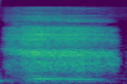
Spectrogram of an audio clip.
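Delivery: quick startled intake of breath; a gasp of sudden realization; sharp gasp. Real, not acted. Mom gasps as she realizes her daughter's choice.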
